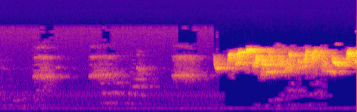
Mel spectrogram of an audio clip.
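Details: Competition-trained caged red-whiskered bulbul from Hanoi, two and a half years in the cage: four soft spaced notes from other birds, then a loud, sustained bright warble of fast whistled notes over a steady background hum.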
